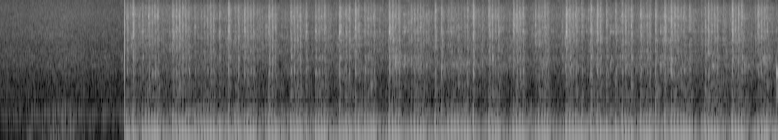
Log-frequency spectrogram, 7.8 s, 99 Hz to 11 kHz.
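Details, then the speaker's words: Chevy C2 2004 Comfort with check engine light, at idle; beat stumbles and surges, completely irregular, smoking; mechanic attributes it to non-working oxygen sensors causing poor combustion, with an oil leak at the coil gasket; not confirmed. "puedan escuchar la marcha es completamente irregular en la parte de la cava el motor se escucha"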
